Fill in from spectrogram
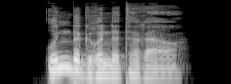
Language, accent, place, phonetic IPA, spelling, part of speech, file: German, Germany, Berlin, [ˈʊnbəˌɡʁʏndətəʁɐ], unbegründeterer, adjective, De-unbegründeterer.ogg
- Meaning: inflection of unbegründet: 1. strong/mixed nominative masculine singular comparative degree 2. strong genitive/dative feminine singular comparative degree 3. strong genitive plural comparative degree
